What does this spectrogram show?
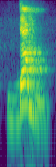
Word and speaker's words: dum: confusing right it's called dumb okay and i wanted to tell you this because a lot of places use you'll find a letter or u letter and it is pronounced as dum dum biryani okay next one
